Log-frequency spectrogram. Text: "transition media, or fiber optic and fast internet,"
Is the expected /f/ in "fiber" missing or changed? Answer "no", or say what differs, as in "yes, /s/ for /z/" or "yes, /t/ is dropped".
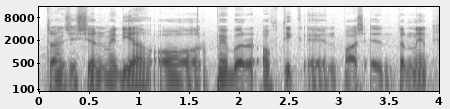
yes, /p/ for /f/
